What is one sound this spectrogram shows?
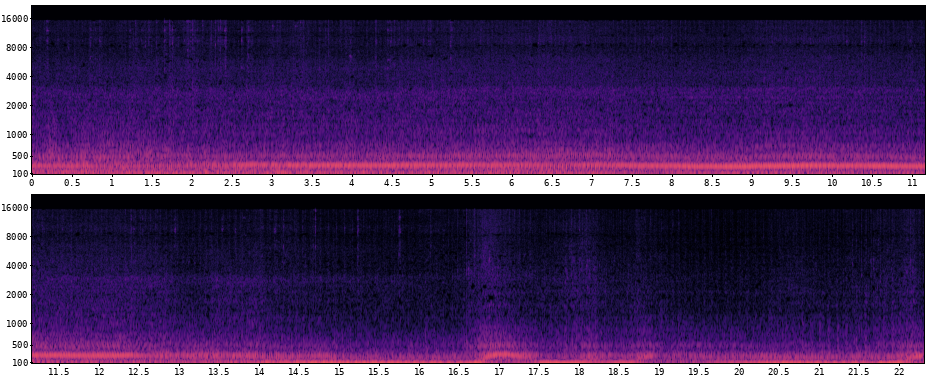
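A dune buggy engine drones loudly and revs as the buggy drives over sand.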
